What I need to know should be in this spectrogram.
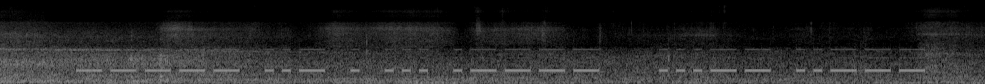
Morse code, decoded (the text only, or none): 0UES1 32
